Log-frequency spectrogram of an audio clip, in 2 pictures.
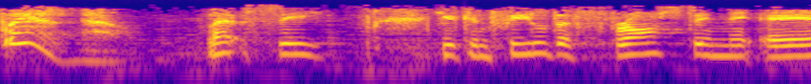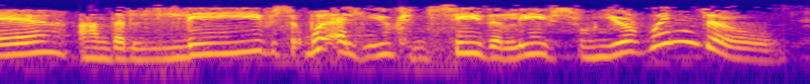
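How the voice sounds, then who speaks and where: A woman's voice: mid-range voice, sing-song, unhurried, muffled recording, soft background music. A woman playing a cheerful, reassuring schoolteacher. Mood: gentle. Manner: gentle and reassuring, with easy laughs. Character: warm, cheerful female schoolteacher visiting a pupil. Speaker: teacher. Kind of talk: radio drama acting.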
